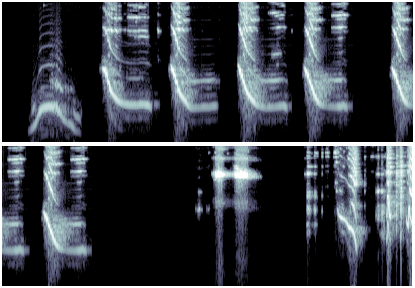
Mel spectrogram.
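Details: Lyrebird song used as a training recording for cage birds to copy: a low arched whistle, then six loud, clear whistles, each sliding steeply downward, repeated about every half second, followed by scattered high chips and sweeping notes.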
